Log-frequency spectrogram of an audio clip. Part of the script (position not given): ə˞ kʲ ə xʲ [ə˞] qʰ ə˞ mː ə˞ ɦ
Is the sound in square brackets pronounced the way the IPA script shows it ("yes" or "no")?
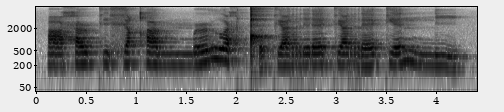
no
